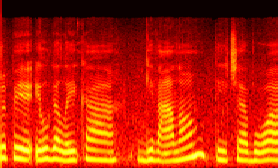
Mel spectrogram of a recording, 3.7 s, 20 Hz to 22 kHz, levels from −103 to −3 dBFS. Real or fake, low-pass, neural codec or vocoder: real; 14.4 kHz; none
